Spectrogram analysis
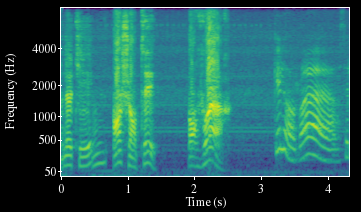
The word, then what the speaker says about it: enchanté: Et finalement, on écrit enchanté, encantada. Yo voy a agregar una E más porque soy mujer. Enchanté. Écoutez la prononciation. Enchanté, enchanté, ça ne change pas. No cambia para el femenino y el masculino, pero sí en el escrito tiene que aparecer.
